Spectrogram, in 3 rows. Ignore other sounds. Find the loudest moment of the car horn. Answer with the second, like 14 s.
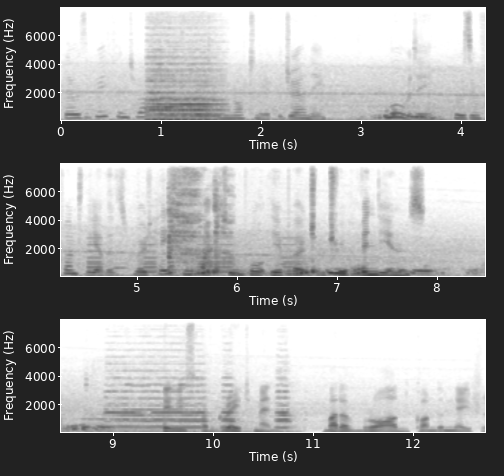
1 s.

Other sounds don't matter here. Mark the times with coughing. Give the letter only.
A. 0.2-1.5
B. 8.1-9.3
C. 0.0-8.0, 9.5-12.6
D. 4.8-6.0
D.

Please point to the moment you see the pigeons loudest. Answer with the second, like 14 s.
7 s.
